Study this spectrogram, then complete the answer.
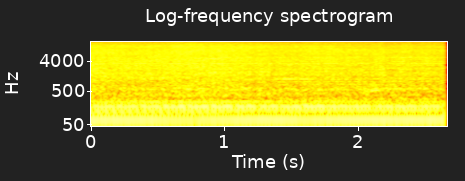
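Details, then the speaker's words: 1982 Ford TE Mk4 Cortina 80, started cold in winter: quiet, even low hum at idle with no rattles, taps or misfires; starts easily, normal healthy idle. "it starts quite easily pretty quiet i don't know whether it's been worked up or not"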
